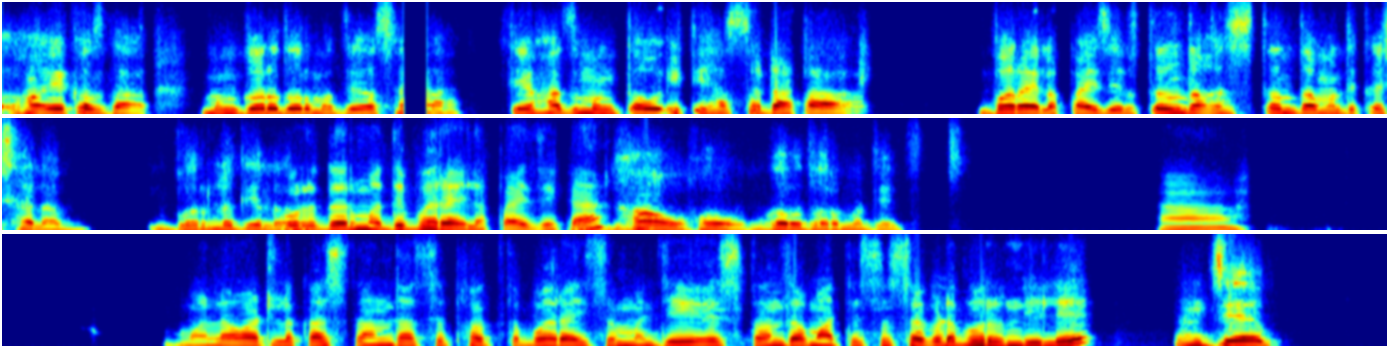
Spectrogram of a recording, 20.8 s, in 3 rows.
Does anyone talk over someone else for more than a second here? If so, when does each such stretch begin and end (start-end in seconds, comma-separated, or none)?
none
